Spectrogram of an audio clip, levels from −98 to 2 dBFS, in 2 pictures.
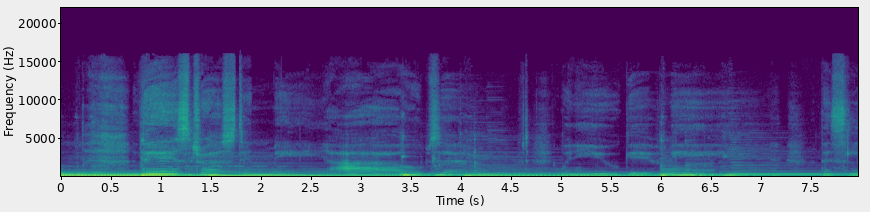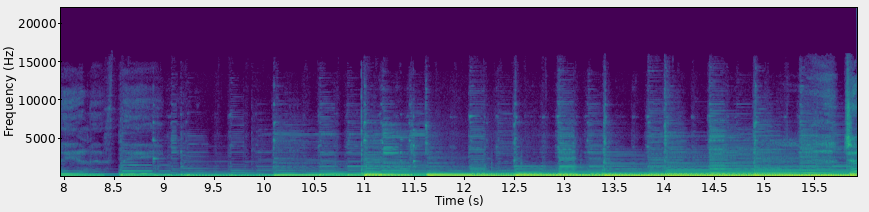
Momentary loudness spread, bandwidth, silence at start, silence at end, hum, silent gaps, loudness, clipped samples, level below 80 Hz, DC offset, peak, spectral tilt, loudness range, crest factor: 17 LU; 12 kHz; 0 s; 0 s; none; none; -23 LUFS; under 0.1%; -52 dBFS; under 0.1%; -8 dBFS; -8.5 dB/octave; 14 LU; 16 dB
